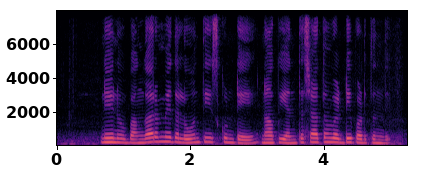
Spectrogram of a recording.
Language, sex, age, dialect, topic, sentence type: Telugu, female, 18-24, Utterandhra, banking, question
